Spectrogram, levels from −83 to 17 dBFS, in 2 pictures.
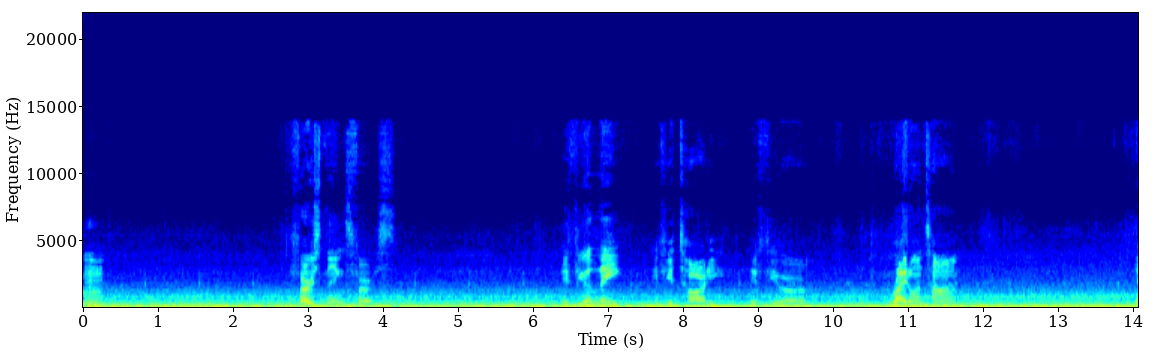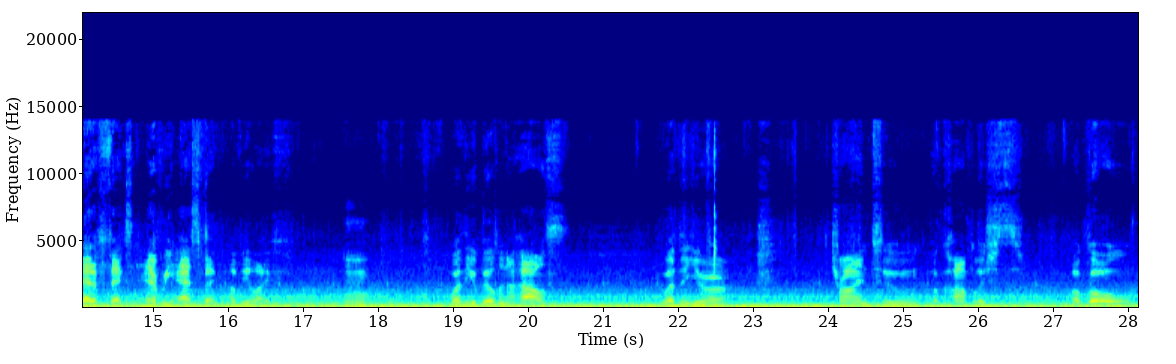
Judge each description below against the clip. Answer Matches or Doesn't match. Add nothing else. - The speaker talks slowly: Matches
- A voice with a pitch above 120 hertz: Doesn't match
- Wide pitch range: Doesn't match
